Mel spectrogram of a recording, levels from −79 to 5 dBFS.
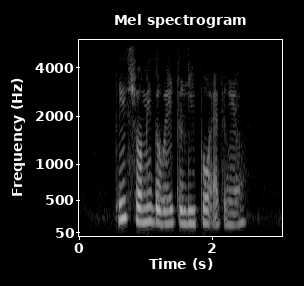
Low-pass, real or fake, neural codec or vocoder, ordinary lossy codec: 5.4 kHz; fake; codec, 44.1 kHz, 3.4 kbps, Pupu-Codec; none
